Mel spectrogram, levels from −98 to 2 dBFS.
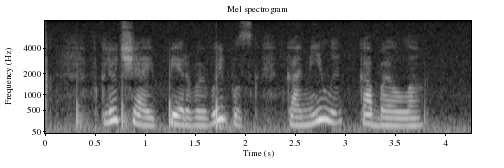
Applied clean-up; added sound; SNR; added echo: none; Tap; 14 dB; none.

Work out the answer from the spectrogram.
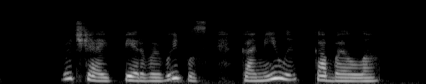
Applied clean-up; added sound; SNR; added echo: neural mask model DeepFilterNet 3.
